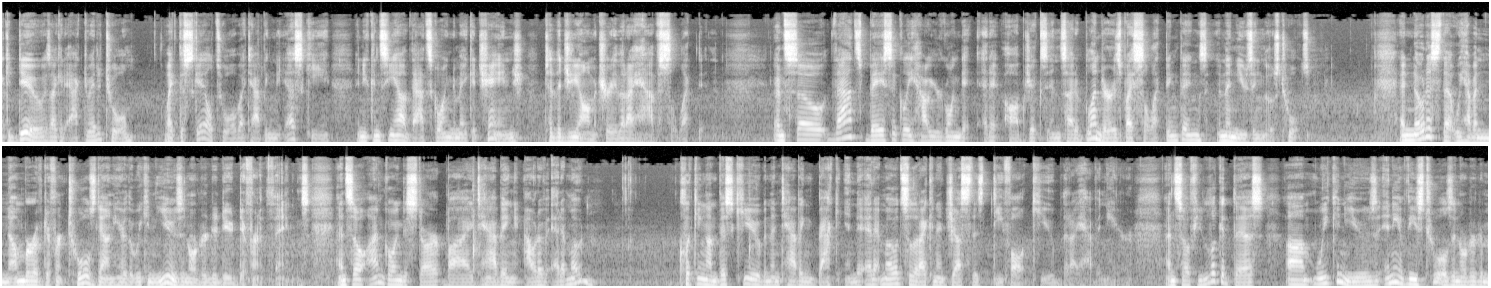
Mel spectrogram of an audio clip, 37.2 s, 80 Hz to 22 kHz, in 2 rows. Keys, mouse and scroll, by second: 3.1 s, 14.9 scroll up 2, 16.9-18.1 scroll down 3, 22.5-23.2 scroll down 3, 23.2 click, 24.4 Tab, 26.3 click, 27.9 Tab, 28.8 scroll up 2, 29.4 middle click, 30.1-30.6 scroll up 1, 30.6 scroll down 4, 31.1 scroll up 2, 31.8-32.5 scroll up 3, 35.0 click.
